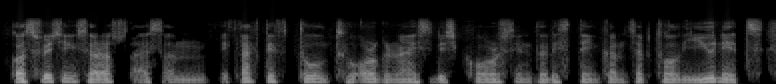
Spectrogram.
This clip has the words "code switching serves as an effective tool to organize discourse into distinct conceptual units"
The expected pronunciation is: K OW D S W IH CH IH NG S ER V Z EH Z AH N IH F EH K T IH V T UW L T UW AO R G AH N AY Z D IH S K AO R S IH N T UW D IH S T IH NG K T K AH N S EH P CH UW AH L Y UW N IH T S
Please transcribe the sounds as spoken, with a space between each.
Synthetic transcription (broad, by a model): K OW S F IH SH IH NG S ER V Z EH S AH N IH F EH K T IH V T UW L T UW AO R G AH N AY S D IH S K AO R S IH N T UW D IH S T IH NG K K AH N S EH P CH UW AH L Y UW N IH T S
